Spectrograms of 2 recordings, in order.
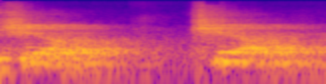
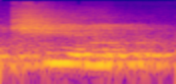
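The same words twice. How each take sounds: First: "kill" quick, glide squeezed before the dark L; fast version. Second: "kill" as a plain "keel", no glide; simple wrong vowel. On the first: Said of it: "you're gonna do it fastly". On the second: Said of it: "It's not simply kill". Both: Shown as a demonstration.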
